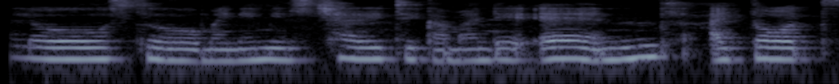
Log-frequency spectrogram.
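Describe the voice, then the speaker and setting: A woman's voice: mid-range voice, level tone, a little slow, dark tone, soft background music. A woman in her twenties with a Kenyan accent, introducing herself in an informal, chatty, slightly hesitant way as a podcast host. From Nairobi, Kenya. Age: 20s. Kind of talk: casual personal introduction.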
